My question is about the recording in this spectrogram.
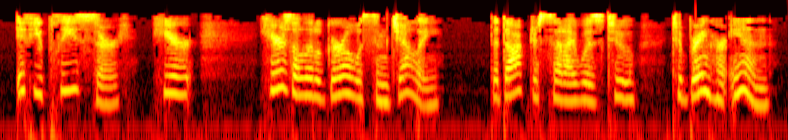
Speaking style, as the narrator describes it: the maid was saying in a frightened voice

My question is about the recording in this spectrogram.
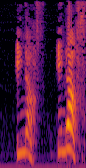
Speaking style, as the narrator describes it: cried some

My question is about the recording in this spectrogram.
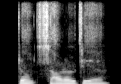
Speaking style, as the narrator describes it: she heard him softly say

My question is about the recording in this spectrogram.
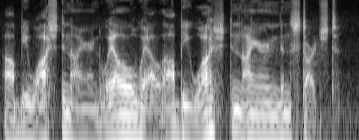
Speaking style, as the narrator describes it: When excited or surprised by anything, he smiled vaguely and muttered

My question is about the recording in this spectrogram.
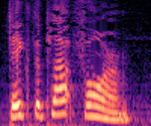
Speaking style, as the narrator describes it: roar from 100 throats

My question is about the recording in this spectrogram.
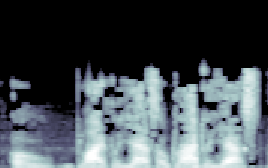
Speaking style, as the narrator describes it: exclaimed Tom excitedly

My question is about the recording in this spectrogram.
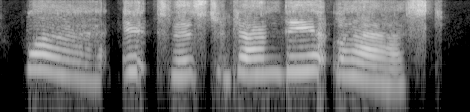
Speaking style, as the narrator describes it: Penny cried

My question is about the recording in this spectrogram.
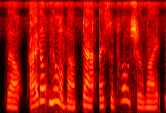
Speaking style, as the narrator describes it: replied Lizette

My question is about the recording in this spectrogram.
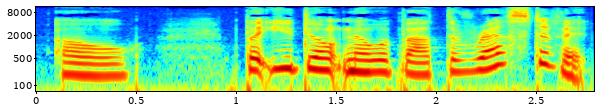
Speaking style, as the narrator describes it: she reminded him, eagerly

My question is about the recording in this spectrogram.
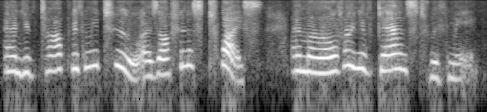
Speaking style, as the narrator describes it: she repeated triumphantly

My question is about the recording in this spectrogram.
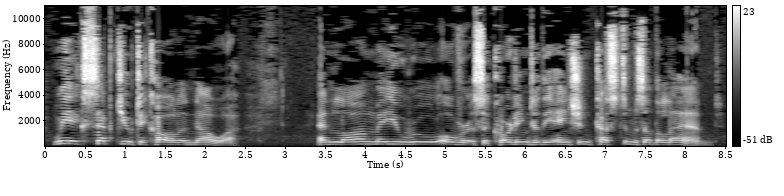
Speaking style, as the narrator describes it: the rest cried

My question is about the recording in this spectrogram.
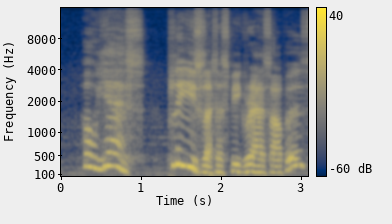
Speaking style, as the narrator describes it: exclaimed the maids in the same breath

